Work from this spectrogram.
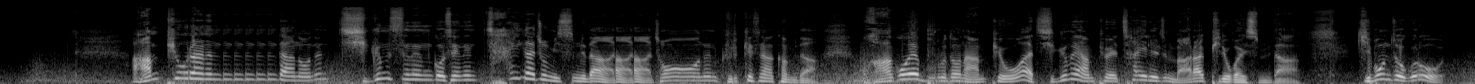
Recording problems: wind noise on the microphone; occasional gusts; 20 dB below the speech
audio stuttering; at 2 s and at 6 s

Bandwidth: 15 kHz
